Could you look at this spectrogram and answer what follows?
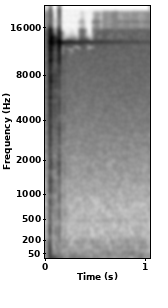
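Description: An underwater glider's altimeter switching on to sense the seabed gives two sharp, quick clicks close together, followed by near silence.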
